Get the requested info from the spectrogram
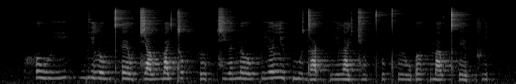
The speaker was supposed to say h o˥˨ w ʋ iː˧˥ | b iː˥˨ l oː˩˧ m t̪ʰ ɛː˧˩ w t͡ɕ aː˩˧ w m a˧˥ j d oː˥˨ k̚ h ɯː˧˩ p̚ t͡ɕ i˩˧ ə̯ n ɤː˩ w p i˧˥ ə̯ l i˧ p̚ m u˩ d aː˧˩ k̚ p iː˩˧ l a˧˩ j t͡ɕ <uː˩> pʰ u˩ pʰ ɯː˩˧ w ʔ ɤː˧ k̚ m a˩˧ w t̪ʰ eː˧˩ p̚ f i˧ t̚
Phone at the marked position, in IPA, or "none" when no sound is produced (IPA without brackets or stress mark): uː˩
